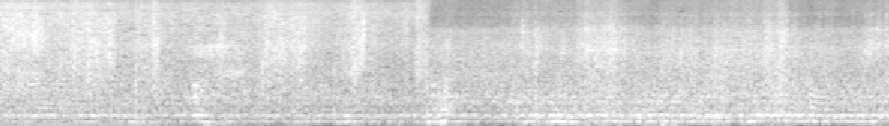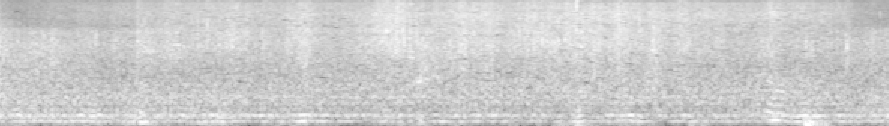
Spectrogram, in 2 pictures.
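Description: A honeybee colony buzzing steadily around an exposed comb, with a few short knocks from branches being handled, the loudest near the end.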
